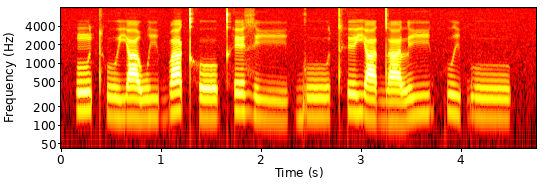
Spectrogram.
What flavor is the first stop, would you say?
aspirated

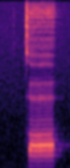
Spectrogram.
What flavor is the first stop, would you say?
plain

